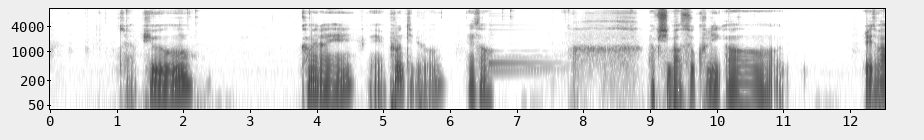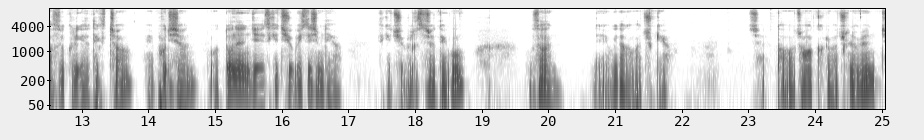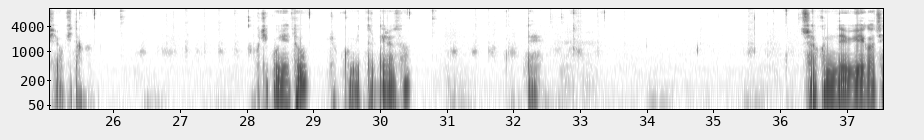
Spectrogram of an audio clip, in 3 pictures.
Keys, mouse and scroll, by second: 1.1 shift+middle click, 6.6 space, 8.7 space, 14.6 click, 32.8 shift+middle click, 36.3 shift+middle click.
